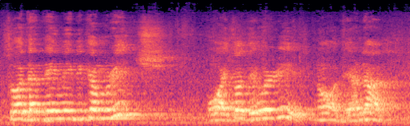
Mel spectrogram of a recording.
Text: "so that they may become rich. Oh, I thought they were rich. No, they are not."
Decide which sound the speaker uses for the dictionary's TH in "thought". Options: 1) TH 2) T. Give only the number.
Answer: 2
